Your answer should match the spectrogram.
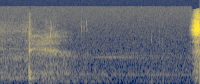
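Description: Near silence: room tone in a pause between sentences, with one faint short mouth or breath noise about a third of a second in.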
